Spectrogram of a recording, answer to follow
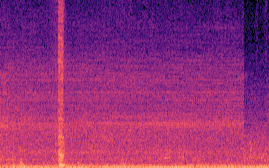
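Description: Steady low hum of an idling car engine, heard from inside the car at the fuel pump, with one sharp click about a second in.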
